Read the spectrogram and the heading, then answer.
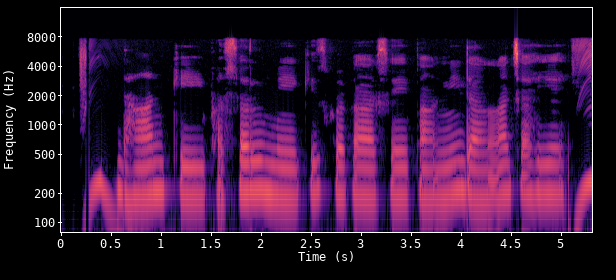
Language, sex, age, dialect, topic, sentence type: Hindi, female, 18-24, Awadhi Bundeli, agriculture, question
